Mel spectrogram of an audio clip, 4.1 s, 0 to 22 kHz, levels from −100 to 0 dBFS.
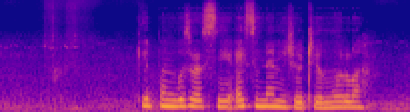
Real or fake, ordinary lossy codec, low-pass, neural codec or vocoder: fake; none; none; codec, 44.1 kHz, 1.7 kbps, Pupu-Codec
